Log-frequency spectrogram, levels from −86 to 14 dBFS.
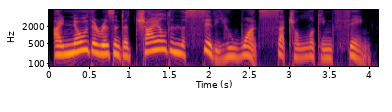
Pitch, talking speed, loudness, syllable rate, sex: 215 Hz, 220 wpm, -18 LUFS, 4.5 syllables/s, female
